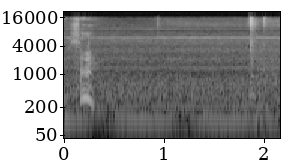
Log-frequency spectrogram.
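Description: Steady low hum of a store's refrigerated display coolers, with a faint click near the end.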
